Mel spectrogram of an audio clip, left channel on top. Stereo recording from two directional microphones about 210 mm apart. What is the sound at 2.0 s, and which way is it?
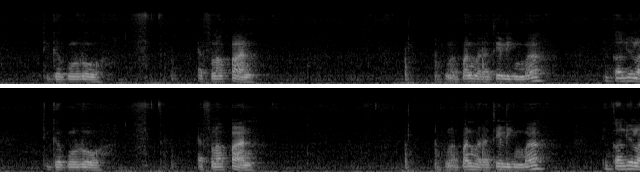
Speech, 45° right (ahead or behind).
